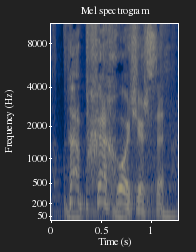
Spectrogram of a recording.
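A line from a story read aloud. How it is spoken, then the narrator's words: Snorting. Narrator (Russian): фыркнул сценарист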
